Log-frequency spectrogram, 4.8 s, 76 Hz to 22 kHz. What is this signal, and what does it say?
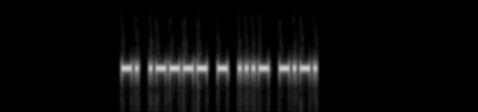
Morse code, heard as a keyed tone, about 36 wpm, 700 Hz. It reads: N1TVC
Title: USA Call Signs - 5 Characters - Repeated 2x - 35wpm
